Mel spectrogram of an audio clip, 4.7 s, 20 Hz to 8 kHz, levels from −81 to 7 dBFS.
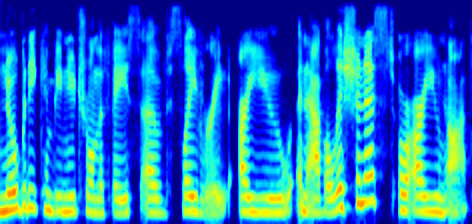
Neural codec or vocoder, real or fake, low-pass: codec, 16 kHz, 8 kbps, FunCodec, trained on LibriTTS, 25 frames a second; fake; 7.2 kHz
